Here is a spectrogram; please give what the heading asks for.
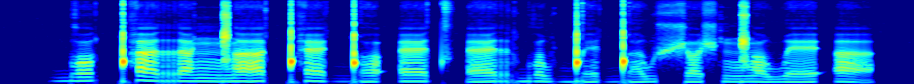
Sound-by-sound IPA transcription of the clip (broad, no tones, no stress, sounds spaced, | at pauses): ɡ ɔ ǃʰ a r a ŋ͡ǁ a ǃʰ æ ɡ͡ǃ ɒ ʔ æ t͡sʼ æ r ɡʷ a w ɡ͡ǃ ɛ ɡ͡ǃ a w ʃ ɒ ʃ ŋ͡ǁ ɒ w ɛ ʔ a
